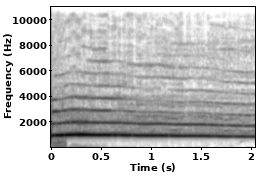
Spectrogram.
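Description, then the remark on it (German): A single quiet, high-pitched scream of fear sound effect, used to score a fear rated two out of ten, held steadily for about two seconds and sagging slightly in pitch toward the end, with no talking around it. “Also nicht besonders eine realistische Angst, darum tönt oder der Angstschrei, den wir da zur Wertung einsetzen, nicht besonders laut.”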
